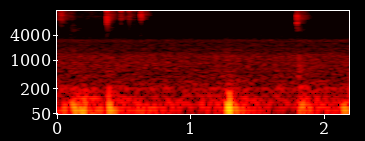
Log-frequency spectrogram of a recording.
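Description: A few faint, scattered computer keyboard key clicks, with a low thump about a second and a quarter in that is the loudest sound.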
